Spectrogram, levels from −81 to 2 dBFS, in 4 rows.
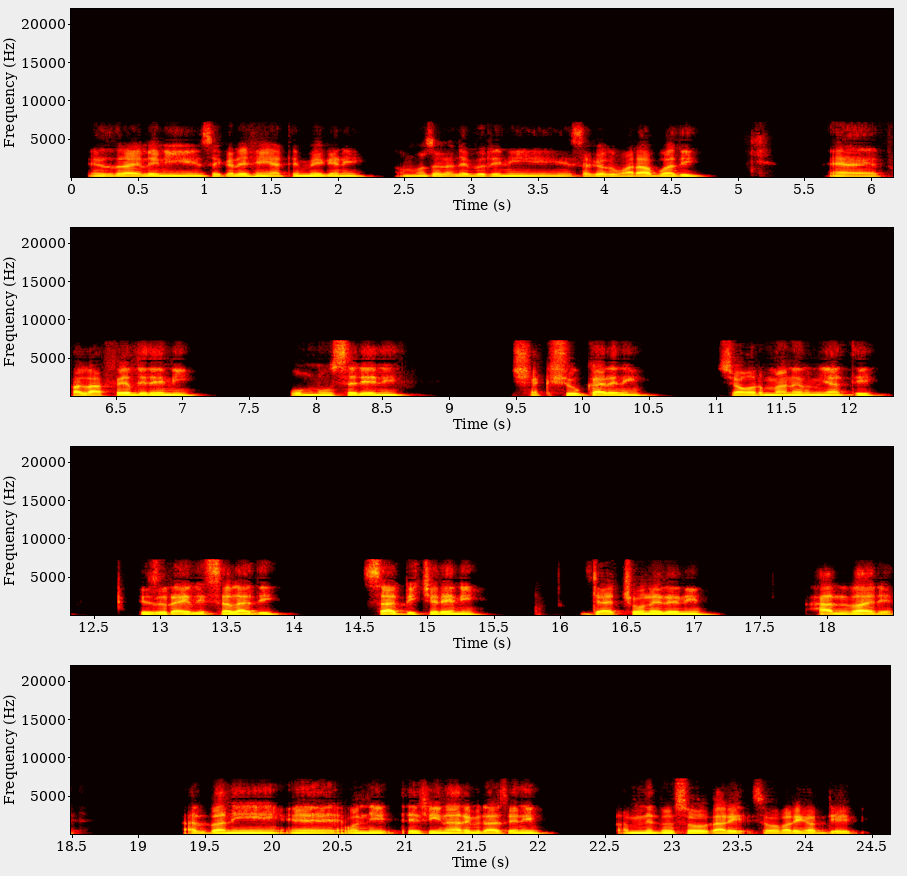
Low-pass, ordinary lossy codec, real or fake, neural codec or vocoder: none; none; fake; codec, 16 kHz, 1.1 kbps, Voila-Tokenizer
